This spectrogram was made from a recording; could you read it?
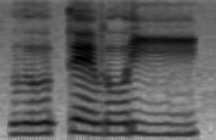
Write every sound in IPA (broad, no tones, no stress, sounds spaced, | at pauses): ð ʊː ʔ t̪ ɛː v ɾ o ɾ iː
